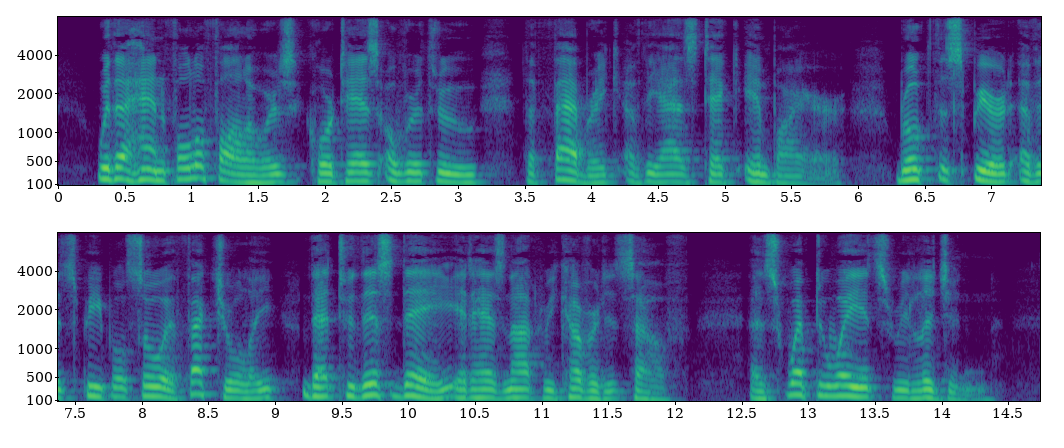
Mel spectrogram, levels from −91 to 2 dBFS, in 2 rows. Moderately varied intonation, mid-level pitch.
Yes: average, 4.2 semitones; medium, 145 Hz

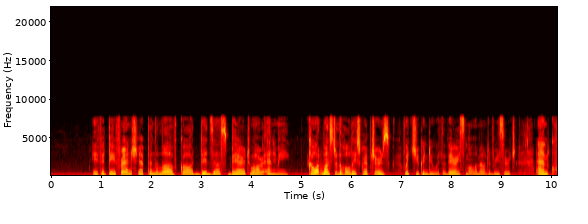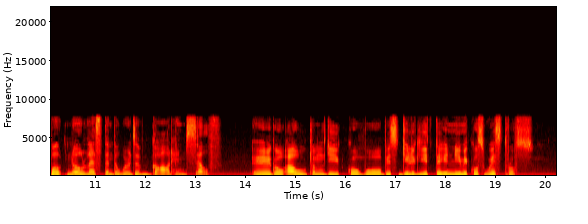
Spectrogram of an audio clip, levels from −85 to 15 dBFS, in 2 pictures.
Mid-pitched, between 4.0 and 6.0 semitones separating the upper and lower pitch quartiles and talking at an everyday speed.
No: medium, 180 Hz; average, 3.1 semitones; average, 150 wpm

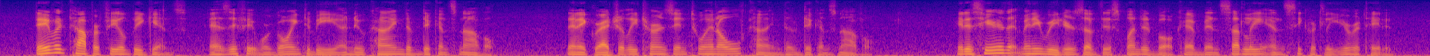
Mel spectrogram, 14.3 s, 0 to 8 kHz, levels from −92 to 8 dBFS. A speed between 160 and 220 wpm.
Yes: average, 180 wpm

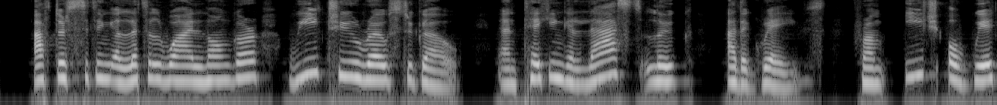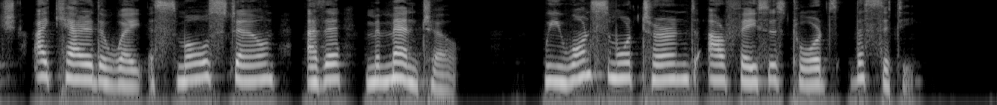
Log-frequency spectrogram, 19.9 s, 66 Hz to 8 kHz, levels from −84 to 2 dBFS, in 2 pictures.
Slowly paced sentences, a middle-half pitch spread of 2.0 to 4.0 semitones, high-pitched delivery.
Yes: slow, 125 wpm; average, 3.1 semitones; high, 205 Hz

